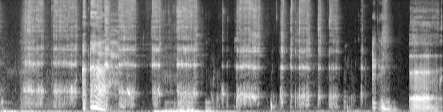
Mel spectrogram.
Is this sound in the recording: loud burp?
yes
